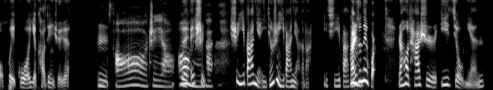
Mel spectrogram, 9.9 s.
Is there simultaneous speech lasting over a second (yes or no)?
no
